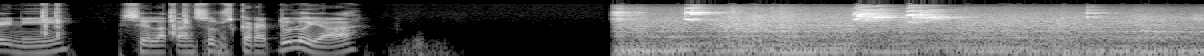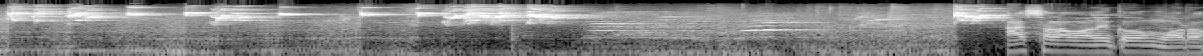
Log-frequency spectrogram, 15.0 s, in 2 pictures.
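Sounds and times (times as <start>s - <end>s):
birds chirping and squawking: 4.2s - 15.0s.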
